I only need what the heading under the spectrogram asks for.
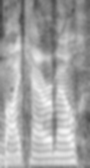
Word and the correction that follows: bicameral: Bicameral. – Oh, yeah. – I famously mispronounced it as bicaramel in high school.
